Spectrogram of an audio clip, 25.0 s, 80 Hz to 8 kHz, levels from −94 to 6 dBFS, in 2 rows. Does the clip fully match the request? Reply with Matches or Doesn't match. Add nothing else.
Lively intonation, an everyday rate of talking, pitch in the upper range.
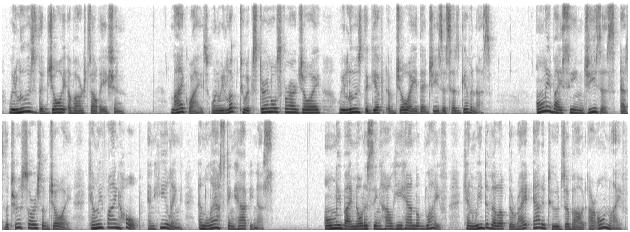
Matches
